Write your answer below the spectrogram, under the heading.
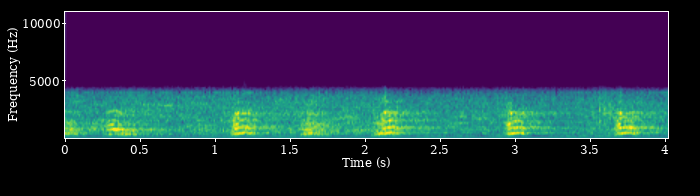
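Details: Clumber Spaniel bitch Little Helen (Shogun's Boop-A-Doop Girl) at a KCHLS club show on 31 May 2009; about six short, harmonic barks spaced roughly every 0.7 seconds over steady indoor hall murmur.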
